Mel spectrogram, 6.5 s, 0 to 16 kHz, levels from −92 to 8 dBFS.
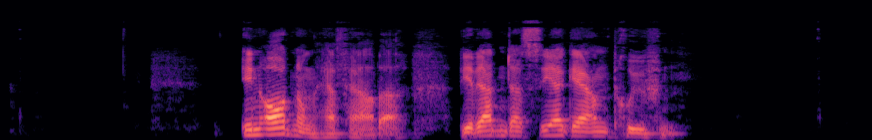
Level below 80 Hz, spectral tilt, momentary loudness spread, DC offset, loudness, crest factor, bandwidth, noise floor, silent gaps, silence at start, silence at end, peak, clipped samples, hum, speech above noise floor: -56 dBFS; -5.5 dB/octave; 15 LU; under 0.1%; -23 LUFS; 22 dB; 9.2 kHz; under -90 dBFS; none; 1.8 s; 1.45 s; -4 dBFS; under 0.1%; none; over 68 dB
